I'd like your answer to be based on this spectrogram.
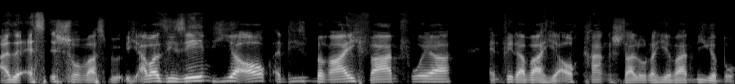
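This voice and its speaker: The man talks at a moderate pace with ordinary pitch variation, his sound dry and close with no echo. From Lower Saxony, northern Germany. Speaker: agricultural safety expert. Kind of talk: webinar lecture. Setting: online webinar. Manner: hesitant, many filler sounds.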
